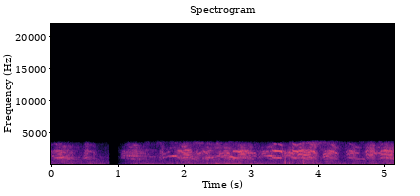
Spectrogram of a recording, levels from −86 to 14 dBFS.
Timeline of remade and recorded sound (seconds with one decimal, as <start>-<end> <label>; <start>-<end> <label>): 0.0-0.4 recorded; 0.4-3.1 remade; 3.1-5.2 recorded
